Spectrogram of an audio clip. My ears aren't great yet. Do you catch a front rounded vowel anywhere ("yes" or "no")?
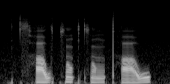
no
